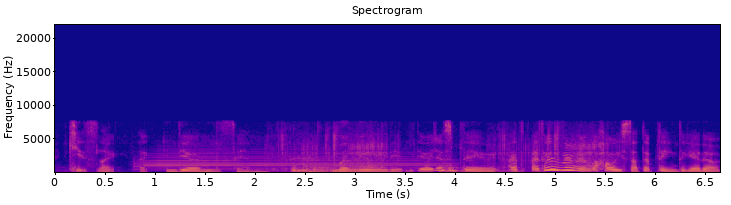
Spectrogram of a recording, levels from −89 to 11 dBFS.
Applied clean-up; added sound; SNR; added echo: none; Trumpet + Fart; 15 dB; none.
